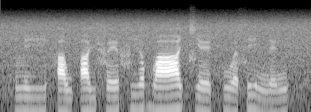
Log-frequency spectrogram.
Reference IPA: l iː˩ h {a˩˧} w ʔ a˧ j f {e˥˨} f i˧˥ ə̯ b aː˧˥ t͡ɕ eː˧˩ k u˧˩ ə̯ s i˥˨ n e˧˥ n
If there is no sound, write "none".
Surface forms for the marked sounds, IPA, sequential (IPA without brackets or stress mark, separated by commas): a˩, e˧˥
